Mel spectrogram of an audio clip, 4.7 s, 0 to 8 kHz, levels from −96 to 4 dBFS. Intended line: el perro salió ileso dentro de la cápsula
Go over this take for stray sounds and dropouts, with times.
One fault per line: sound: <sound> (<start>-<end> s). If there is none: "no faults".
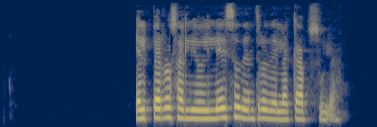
no faults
